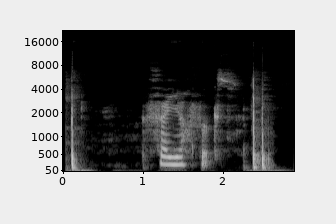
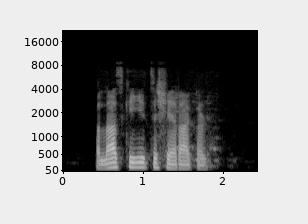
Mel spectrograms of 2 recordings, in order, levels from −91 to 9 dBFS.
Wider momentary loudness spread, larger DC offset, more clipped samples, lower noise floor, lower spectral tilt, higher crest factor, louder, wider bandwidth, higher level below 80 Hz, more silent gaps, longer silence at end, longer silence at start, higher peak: first, 14 LU vs 11 LU; neither; neither; about the same, -64 dBFS vs -67 dBFS; about the same, -7.5 dB/octave vs -7.5 dB/octave; about the same, 22 dB vs 20 dB; about the same, -23 LUFS vs -22 LUFS; about the same, 7.2 kHz vs 7.8 kHz; first, -52 dBFS vs -62 dBFS; neither; second, 0.3 s vs 0.6 s; second, 0.1 s vs 0.4 s; about the same, -2 dBFS vs -4 dBFS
